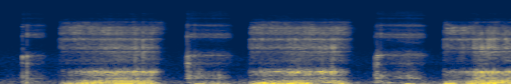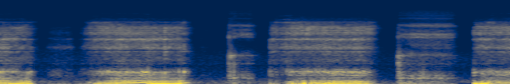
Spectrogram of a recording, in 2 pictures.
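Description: Loud, rough, rattling snores come in quick, uneven bursts with brief pauses between them. This is heavy snoring during sleep.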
